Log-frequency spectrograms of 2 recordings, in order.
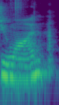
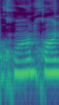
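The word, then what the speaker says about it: Jwan: Juan, spelled like Juan, is my first name, but it's pronounced Juan, and it means beautiful in Kurdish.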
